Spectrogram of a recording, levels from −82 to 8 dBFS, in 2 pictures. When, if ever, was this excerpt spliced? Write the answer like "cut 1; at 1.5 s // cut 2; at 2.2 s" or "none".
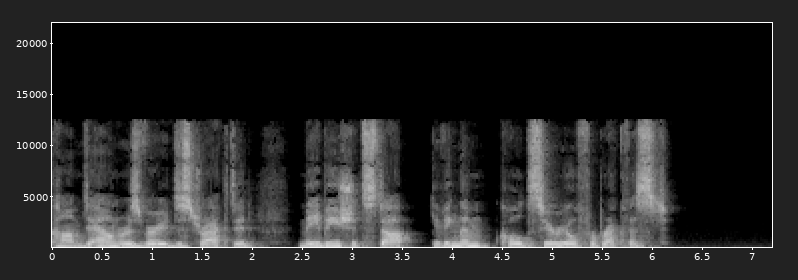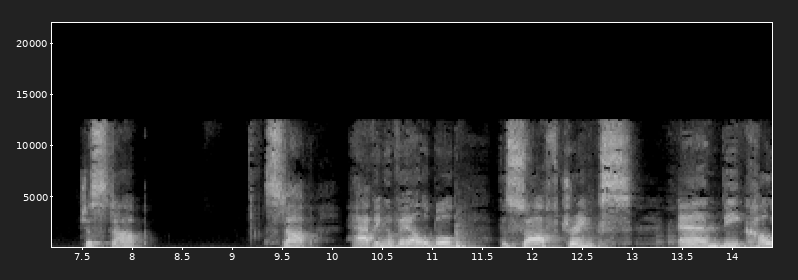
none

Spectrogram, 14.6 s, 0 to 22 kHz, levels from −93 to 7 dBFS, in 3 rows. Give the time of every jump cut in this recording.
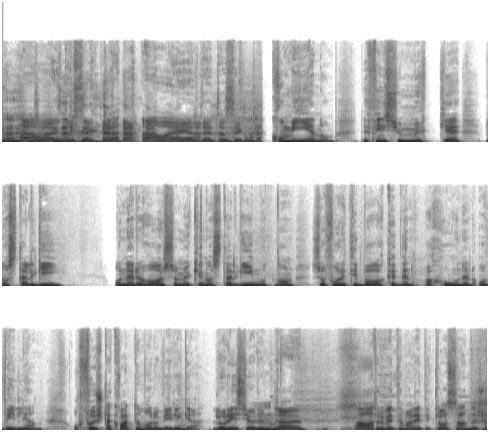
cut 1; at 2.6 s // cut 2; at 12.4 s // cut 3; at 13.4 s

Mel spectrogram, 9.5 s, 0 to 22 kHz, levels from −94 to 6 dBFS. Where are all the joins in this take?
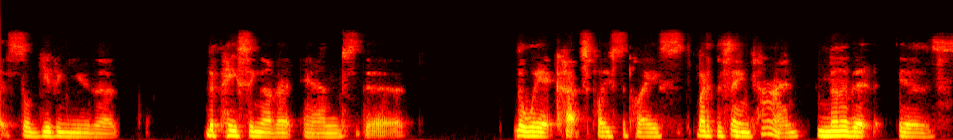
cut 1; at 6.8 s // cut 2; at 8.1 s

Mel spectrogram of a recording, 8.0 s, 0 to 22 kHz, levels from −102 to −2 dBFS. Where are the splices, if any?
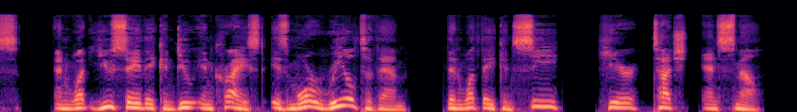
cut 1; at 6.9 s

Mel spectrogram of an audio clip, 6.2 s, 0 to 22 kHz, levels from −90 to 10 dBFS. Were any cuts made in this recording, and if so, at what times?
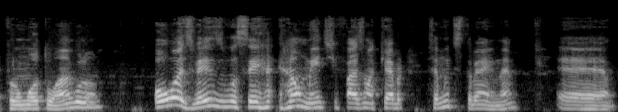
none

